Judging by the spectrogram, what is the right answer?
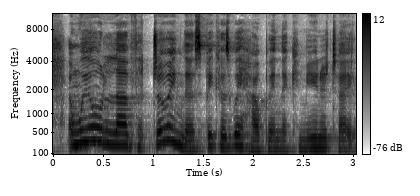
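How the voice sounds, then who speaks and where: Dark and mellow in tone, a woman with a New Zealand accent speaks at a fairly quick pace. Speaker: local election candidate. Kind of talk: campaign video talk to camera.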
